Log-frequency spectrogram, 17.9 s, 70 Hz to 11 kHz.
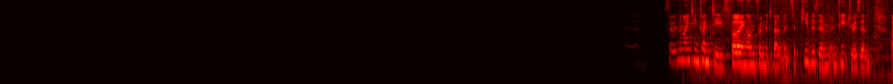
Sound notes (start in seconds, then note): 0.4 silence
